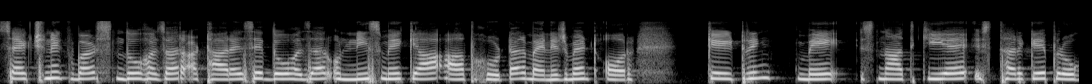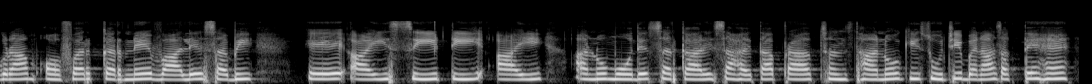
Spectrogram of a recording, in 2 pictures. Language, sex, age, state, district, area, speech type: Hindi, female, 30-45, Rajasthan, Karauli, urban, read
